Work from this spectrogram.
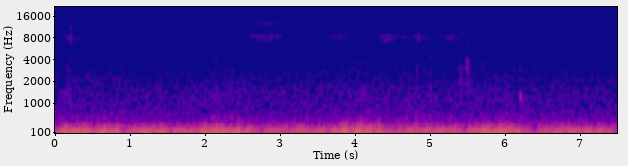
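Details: Eight-day-old Scottish Fold kittens with a low, continuous purring drone that pulses in even waves about every second and a half, quiet and close, with a few soft ticks.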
